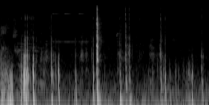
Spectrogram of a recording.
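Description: A battery clicks into place in a plastic compartment.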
